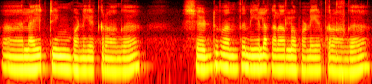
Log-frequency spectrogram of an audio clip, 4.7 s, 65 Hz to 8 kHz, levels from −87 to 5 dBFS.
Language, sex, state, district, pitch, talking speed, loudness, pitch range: Tamil, female, Tamil Nadu, Kanyakumari, 155 Hz, 130 wpm, -16 LUFS, 150-165 Hz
